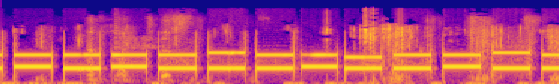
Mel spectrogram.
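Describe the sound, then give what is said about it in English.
Telephone keypad tones as digits are pressed: a fast run of about a dozen loud two-note beeps, evenly paced and separated by short silent gaps, with some rough noise mixed over them. “Fuck the beeping. This is not a valid entry.”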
